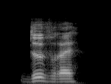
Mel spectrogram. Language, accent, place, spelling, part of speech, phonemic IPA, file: French, France, Lyon, devrait, verb, /də.vʁɛ/, LL-Q150 (fra)-devrait.wav
- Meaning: third-person singular conditional of devoir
